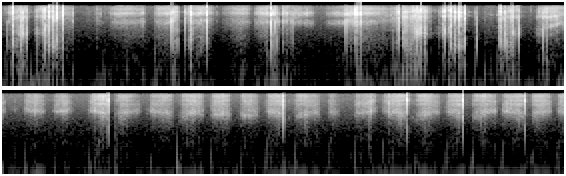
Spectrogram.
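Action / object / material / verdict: scrape / small plastic earphone remote rubbed with plastic tweezers / plastic / none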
